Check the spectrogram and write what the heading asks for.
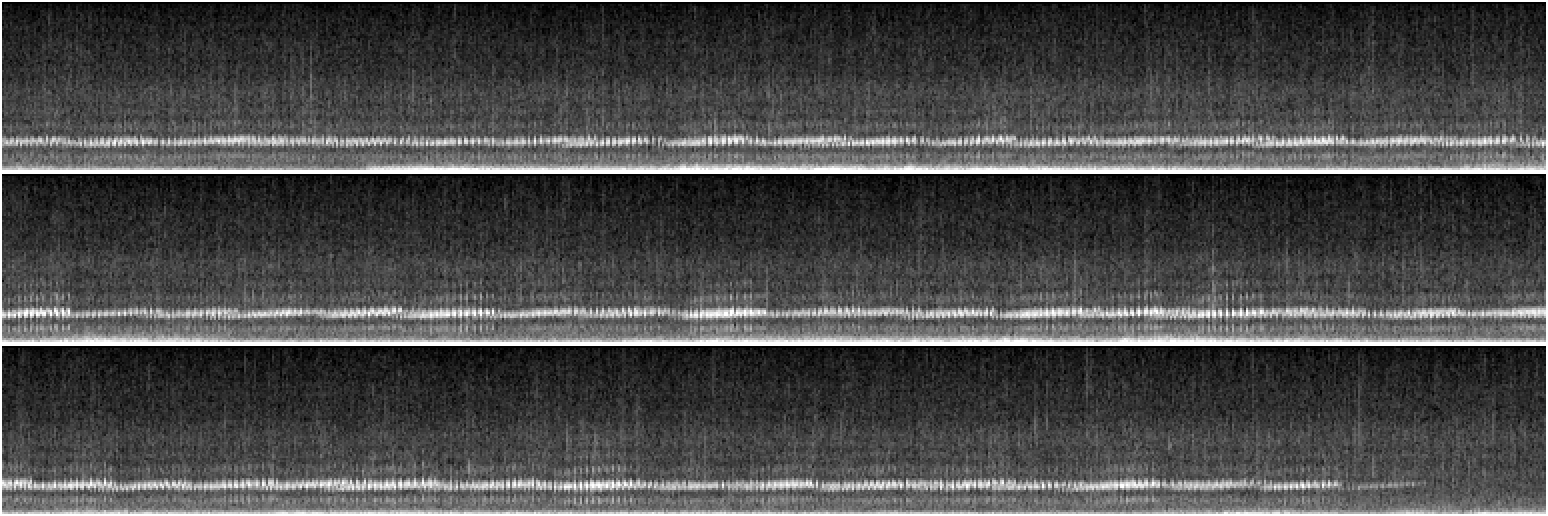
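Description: A frog calling steadily: short, high, rising peeps repeated about one and a half times a second, over a low drone that shifts every few seconds.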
